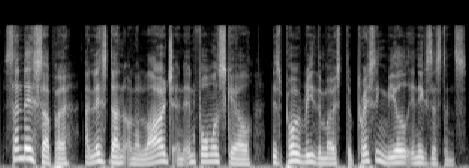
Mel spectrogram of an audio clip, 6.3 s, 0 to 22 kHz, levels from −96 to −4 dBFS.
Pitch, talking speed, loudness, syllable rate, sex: 140 Hz, 170 wpm, -18 LUFS, 5.6 syllables/s, male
